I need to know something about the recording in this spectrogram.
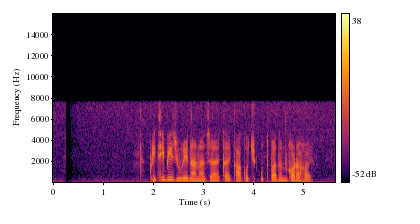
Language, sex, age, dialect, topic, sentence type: Bengali, female, 60-100, Standard Colloquial, agriculture, statement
